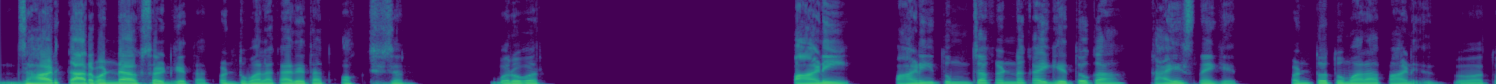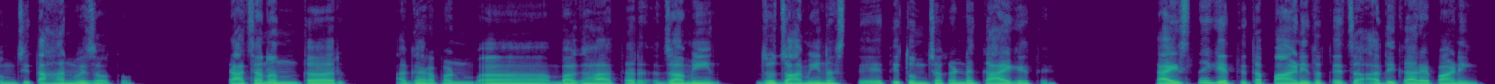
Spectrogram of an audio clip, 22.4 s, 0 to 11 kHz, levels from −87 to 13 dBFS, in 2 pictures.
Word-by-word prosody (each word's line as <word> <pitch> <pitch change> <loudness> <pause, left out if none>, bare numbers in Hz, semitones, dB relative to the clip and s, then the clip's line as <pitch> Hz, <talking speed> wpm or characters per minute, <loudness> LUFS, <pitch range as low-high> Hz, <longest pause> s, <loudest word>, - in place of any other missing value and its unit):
झाडं 130 +7 +6
carbon 140 +6 +6
dioxide 145 -2 +4
घेतात 105 -3 -2
पण 120 0 -1
तुम्हाला 130 +1 +3
काय 135 +1 +2
देतात 140 +1 +2
ऑक्सिजन, 110 0 -5 0.7
बरोबर? 150 +6 +3 1.9
पाणी, 140 +2 +3 0.4
पाणी 140 +7 0
तुमच्याकडनं 175 +1 -1
काही 180 +1 +2
घेतो 140 0 +2
का? 155 0 0 0.3
काहीच 130 +5 0
नाही 135 -4 +1
घेत. 100 -3 -6 0.4
पण 135 +2 0
तो 160 - +5
तुम्हाला 155 0 +2
पा 120 -2 -2
अ, 115 -1 -5
तुमची 130 +3 -4
तहान 125 +2 0
विझवतो. 110 -6 -1 0.7
त्याच्यानंतर 165 +4 +1 0.5
अगर 140 +6 0
आपण 165 +1 -3
अ, 125 -2 +1
बघा, 120 +3 +2
तर 175 -1 -1 0.2
जमीन, 130 -1 +3 0.3
जो 150 +2 +4
जमीन 120 +8 +2
असते 115 0 -3
ती 170 - +1
तुमच्याकडनं 165 +2 0
काय 140 +4 +2
घेते? 120 -6 -4 0.8
काहीच 155 +10 +3
नाही 225 -2 +1
घेत, 145 -4 +2
तर - - +2
पाणी, 135 +3 +3
तर 170 - 0
त्याचा 160 +2 -3
अधिकार 120 +9 0
आहे 165 - +3
पाणी. 115 -2 0
135 Hz, 135 wpm, -23 LUFS, 120-160 Hz, 1.9 s, झाडं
